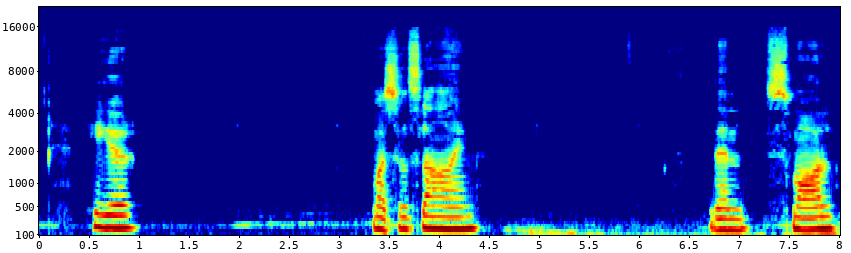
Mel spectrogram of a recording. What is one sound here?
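A felt pen scratches softly on paper.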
